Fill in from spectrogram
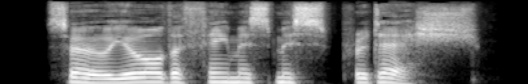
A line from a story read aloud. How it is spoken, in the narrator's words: said evenly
